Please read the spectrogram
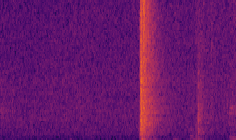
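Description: A single sharp knock or clap about a second and a half in, over quiet room tone.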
